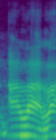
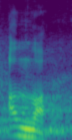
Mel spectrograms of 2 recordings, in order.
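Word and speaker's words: الله: Tulisan alif, lam, ha digandeng semuanya. Kan bacanya alalah itu. Oh enggak, itulah bacanya Allah.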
